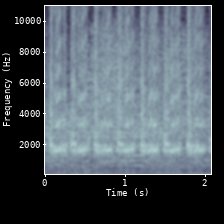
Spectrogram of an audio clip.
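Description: A loud, high-pitched electronic tone pulsing about four times a second, like an alarm, over a steady low rumble.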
